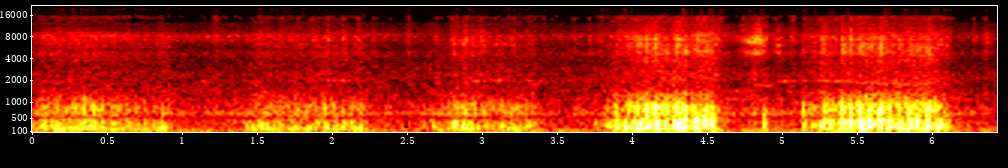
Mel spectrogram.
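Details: Soft, rough, rattling breaths rising and falling in a slow rhythm over a steady low room hum; snoring.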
